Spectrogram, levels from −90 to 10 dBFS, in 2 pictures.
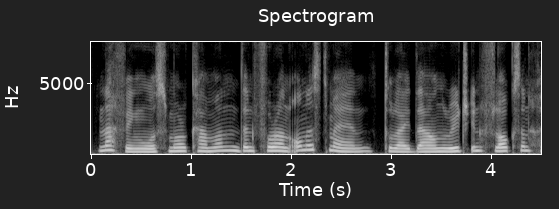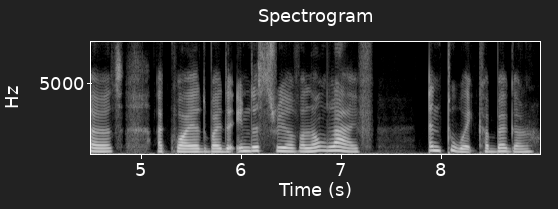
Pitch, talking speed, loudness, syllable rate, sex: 235 Hz, 200 wpm, -16 LUFS, 4.9 syllables/s, female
